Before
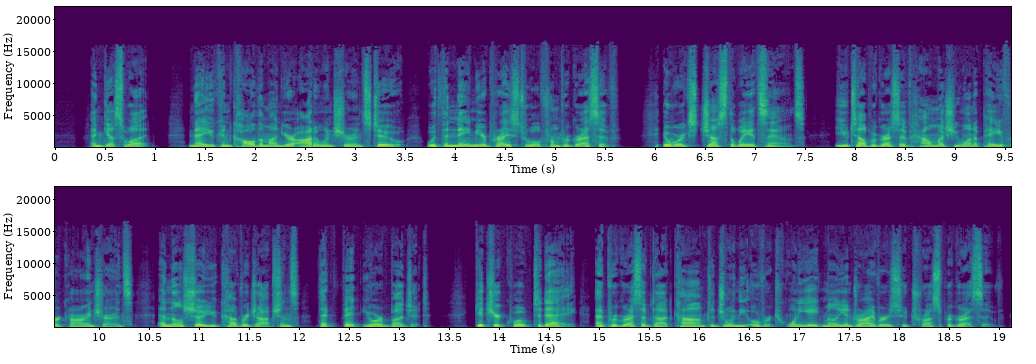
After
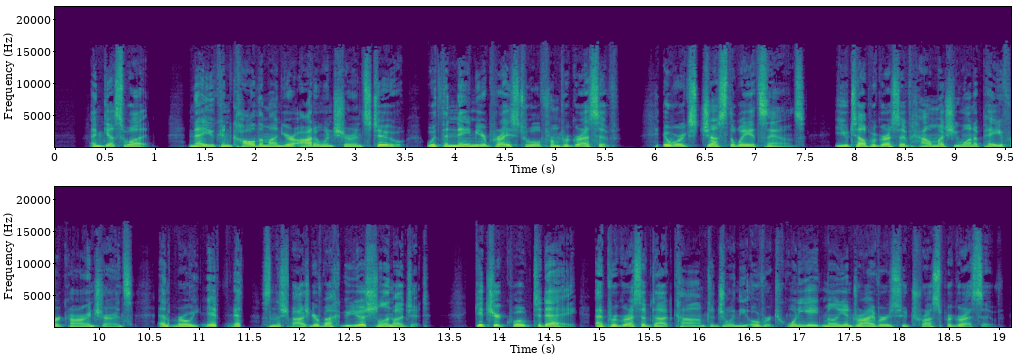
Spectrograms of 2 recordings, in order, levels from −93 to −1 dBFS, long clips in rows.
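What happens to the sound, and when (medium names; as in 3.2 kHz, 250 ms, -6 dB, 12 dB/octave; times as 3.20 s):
10.69–12.94 s: reverse
15.70–16.44 s: compression, threshold -21 dBFS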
